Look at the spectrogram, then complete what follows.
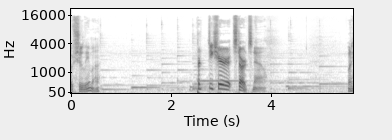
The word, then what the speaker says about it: Xulima: creator's well I guess instead of zoo which is well thought they'd be pronounced it's shoo-shoo Lima but I think that's it for episode 0 shoe Lima pretty sure starts now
